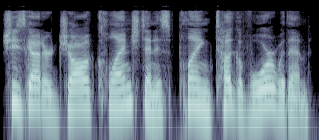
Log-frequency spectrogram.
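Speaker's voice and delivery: usual speaking voice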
